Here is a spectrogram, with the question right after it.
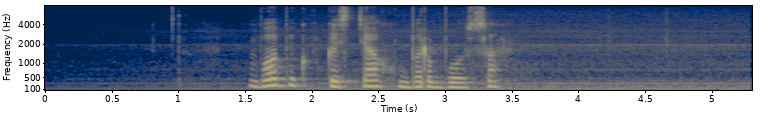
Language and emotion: Russian, neutral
